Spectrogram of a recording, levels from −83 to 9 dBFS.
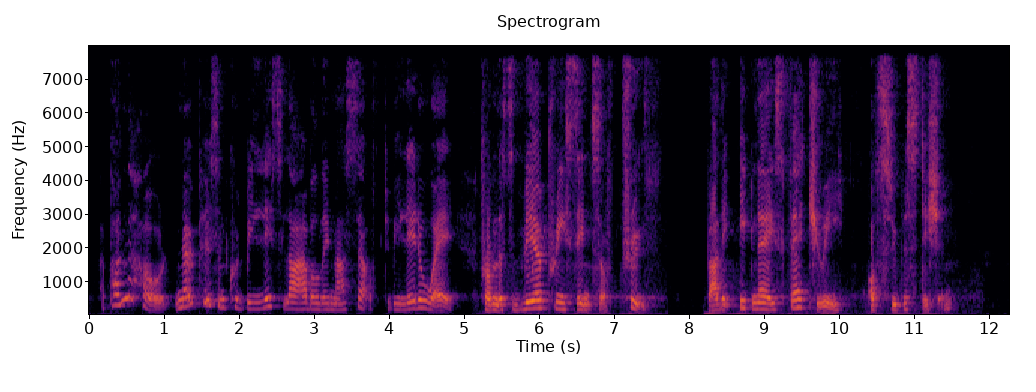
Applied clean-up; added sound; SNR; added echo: none; none; none; none.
